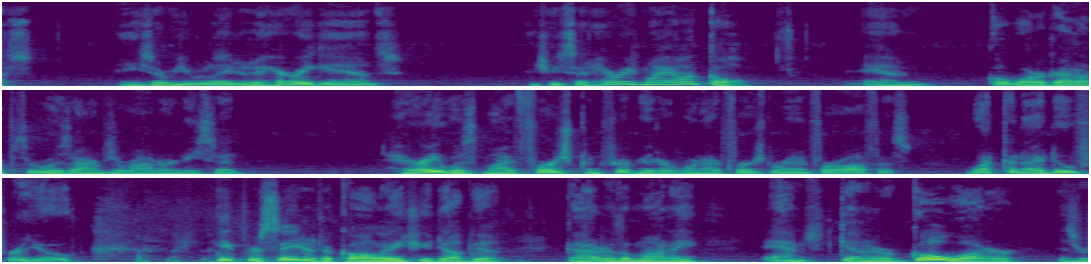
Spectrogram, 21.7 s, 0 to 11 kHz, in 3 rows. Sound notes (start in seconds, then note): 15.1 laugh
